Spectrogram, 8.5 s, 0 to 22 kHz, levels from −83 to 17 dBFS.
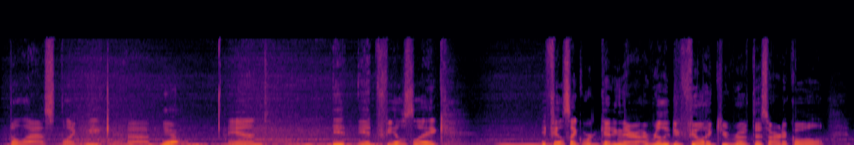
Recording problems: traffic noise; loud; throughout; 8 dB below the speech

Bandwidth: 16 kHz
